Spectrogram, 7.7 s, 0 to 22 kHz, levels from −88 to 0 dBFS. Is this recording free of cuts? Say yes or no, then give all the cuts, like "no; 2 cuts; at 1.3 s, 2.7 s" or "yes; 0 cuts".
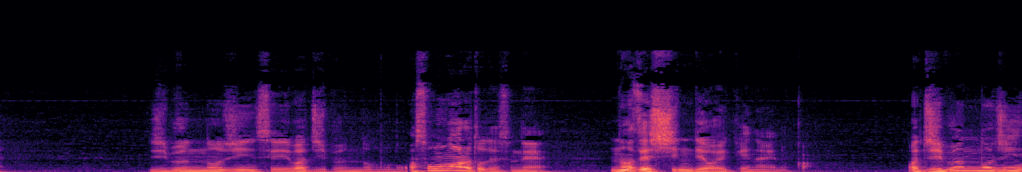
no; 1 cut; at 3.1 s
